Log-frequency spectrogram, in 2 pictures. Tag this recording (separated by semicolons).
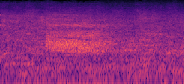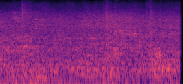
ambiance; arcade; field-recording; boardwalk; ocean-city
